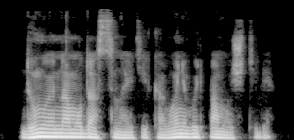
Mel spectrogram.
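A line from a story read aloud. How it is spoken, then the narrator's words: Calm. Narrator (Russian): Я спокойно сказал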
